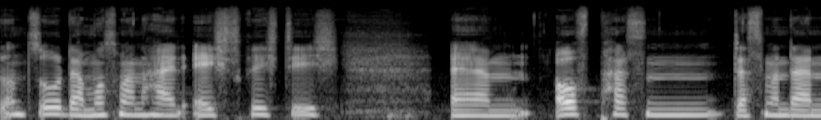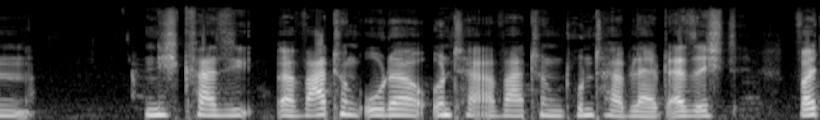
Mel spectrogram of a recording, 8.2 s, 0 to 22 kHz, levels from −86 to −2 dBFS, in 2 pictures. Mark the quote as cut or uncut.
cut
